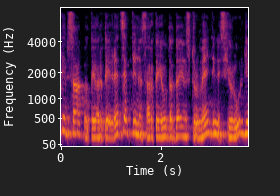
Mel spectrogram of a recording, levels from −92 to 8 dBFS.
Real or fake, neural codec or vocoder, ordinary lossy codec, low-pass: fake; codec, 16 kHz, 4 kbps, FunCodec, trained on LibriTTS, 50 frames a second; MP3, 64 kbps; 7.2 kHz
